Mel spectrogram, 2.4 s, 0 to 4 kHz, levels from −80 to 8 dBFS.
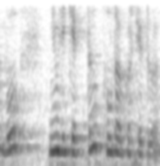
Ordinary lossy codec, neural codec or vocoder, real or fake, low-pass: none; none; real; 3.6 kHz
